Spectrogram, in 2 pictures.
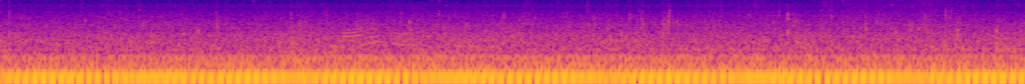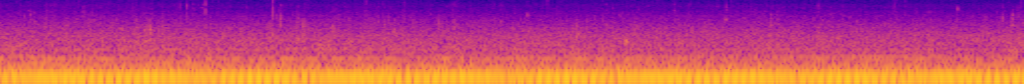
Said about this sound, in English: Ship's just about to go through some ice, so I'm going to record now. So the ice is thinning out now, but bigger bits, so you get a different sort of sound.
